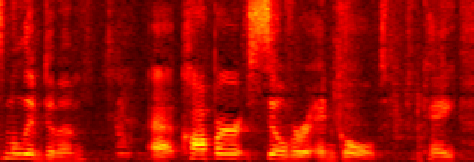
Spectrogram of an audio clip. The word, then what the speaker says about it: molybdenum: these chromium molybdenum or as you learn to spell it Molly B denim but actually pronounce molybdenum copper silver and gold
